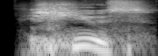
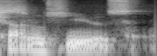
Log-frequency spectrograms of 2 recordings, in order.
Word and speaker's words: Hughes: Wie spricht man den Namen eigentlich wirklich aus? – Hughes, okay. John Hughes. – John Hughes, ja.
